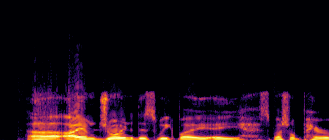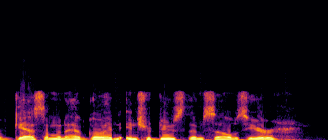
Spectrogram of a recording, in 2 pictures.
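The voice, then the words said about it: Sick, sniffly congested voice. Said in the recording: “I sound a little different this week, it is because I am sick, so please ignore my sniffles and sniffs”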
